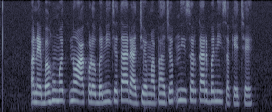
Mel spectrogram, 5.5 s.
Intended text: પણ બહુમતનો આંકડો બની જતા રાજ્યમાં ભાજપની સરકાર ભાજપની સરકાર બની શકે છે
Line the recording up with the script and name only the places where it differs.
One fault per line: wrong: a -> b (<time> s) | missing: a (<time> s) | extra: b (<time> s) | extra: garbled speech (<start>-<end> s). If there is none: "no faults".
wrong: પણ -> અને (0.6 s)
missing: ભાજપની સરકાર (4.2 s)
